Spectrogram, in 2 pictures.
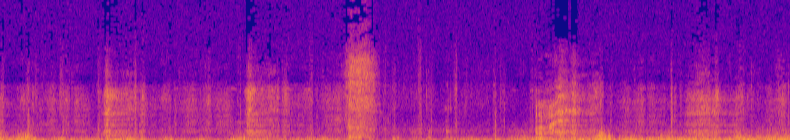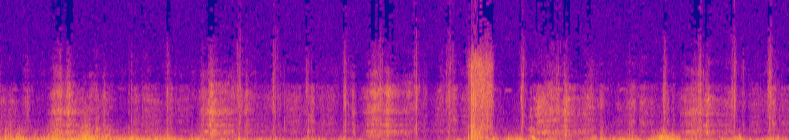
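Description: Running footsteps crunch and splash on a wet, snowy path.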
